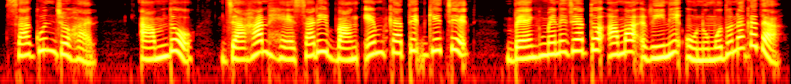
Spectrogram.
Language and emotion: Santali, surprised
